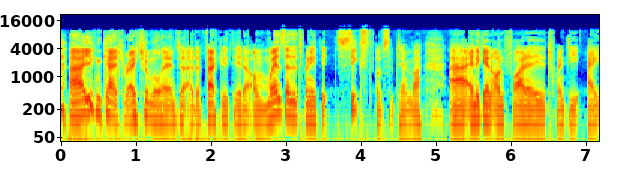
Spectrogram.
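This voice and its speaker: Speaking with an Australian accent, a man at medium pitch moves at a fairly quick pace with ordinary pitch variation against a quiet background. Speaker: radio host. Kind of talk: radio interview. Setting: studio.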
